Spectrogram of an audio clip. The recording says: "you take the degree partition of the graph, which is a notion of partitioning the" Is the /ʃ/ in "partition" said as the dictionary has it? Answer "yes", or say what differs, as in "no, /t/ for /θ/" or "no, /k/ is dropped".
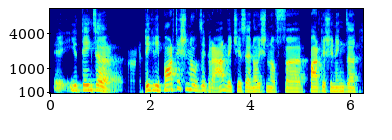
yes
